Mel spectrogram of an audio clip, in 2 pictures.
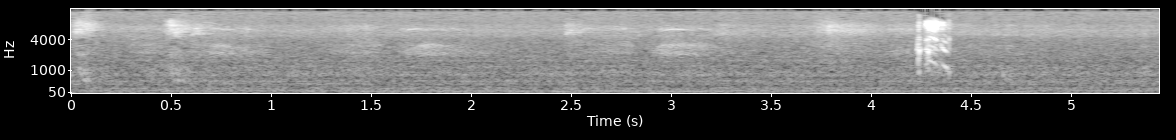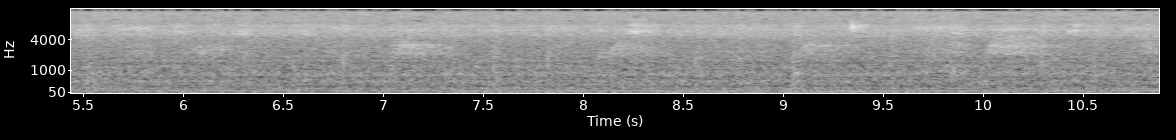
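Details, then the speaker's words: Sleeping infant daughter hiccuping: faint, tiny squeaky hiccups like a little mouse at fairly regular intervals in a quiet room, one louder click midway; recorded on a Flip Video camcorder. "This is our daughter hiccuping. She's asleep and she's hiccuping. It's like a little mouse."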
